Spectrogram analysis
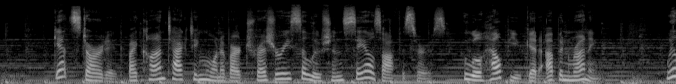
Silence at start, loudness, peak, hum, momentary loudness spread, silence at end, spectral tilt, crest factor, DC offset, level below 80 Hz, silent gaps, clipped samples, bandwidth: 0 s; -25 LUFS; -8 dBFS; none; 10 LU; 0 s; -4.5 dB/octave; 18 dB; under 0.1%; -42 dBFS; none; under 0.1%; 17.5 kHz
